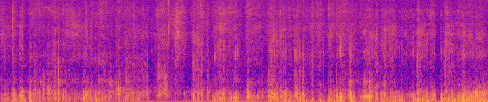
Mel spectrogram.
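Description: A hollow, empty red, black and white high-top basketball sneaker, apparently with a leather upper and rubber sole, is held beside an ear-shaped binaural mic and tapped and scratched with fingertips and nails. The result is a steady stream of soft, muffled, low, thumpy taps and dull scratching, with quick dry hits that die away almost instantly and little brightness.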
